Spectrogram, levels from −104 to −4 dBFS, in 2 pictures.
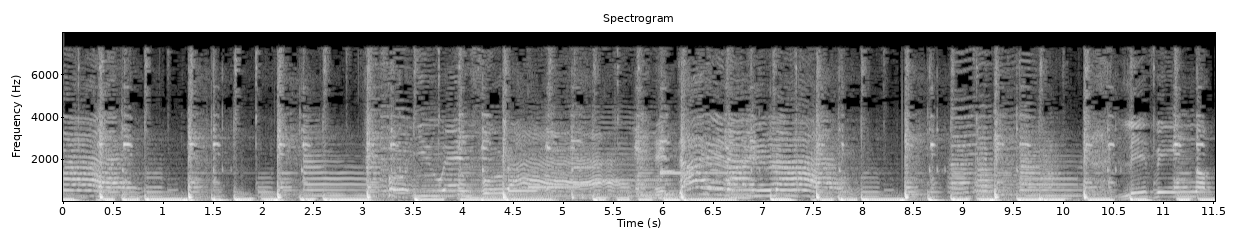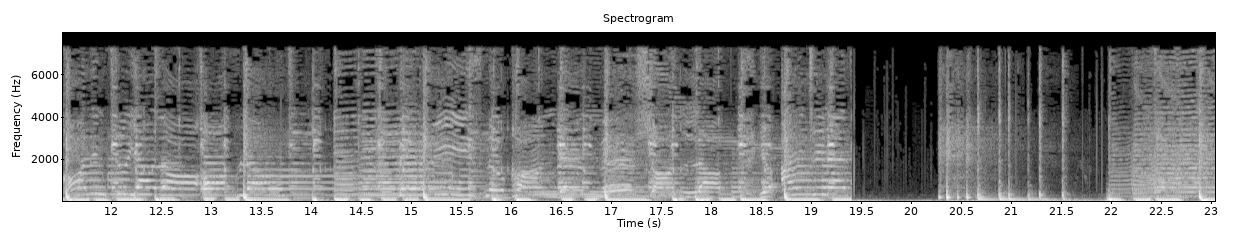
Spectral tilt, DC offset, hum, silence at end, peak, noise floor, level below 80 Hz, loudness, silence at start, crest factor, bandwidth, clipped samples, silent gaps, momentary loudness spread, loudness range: -6.5 dB/octave; under 0.1%; none; 0 s; 0 dBFS; -39 dBFS; -20 dBFS; -19 LUFS; 0 s; 16 dB; 7.6 kHz; under 0.1%; none; 5 LU; 2 LU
